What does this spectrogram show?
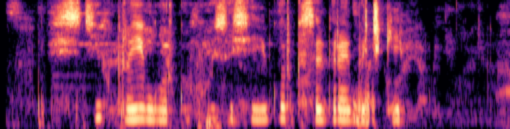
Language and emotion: Russian, neutral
